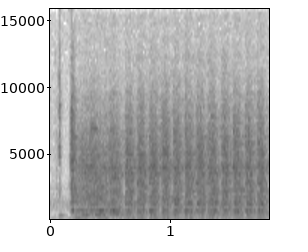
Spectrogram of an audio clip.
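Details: 2008 Nissan Titan on a roughly 30°F morning, crank and cam sensors already replaced, no coil fire. Steady starter churning at about eight pulses a second never fires, with no RPM signal from the refitted crank sensor; an air gap issue is suspected.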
